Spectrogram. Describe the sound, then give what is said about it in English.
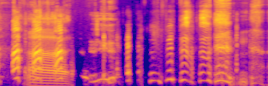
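A person imitates a horse's whinny with a short, loud, wavering vocal neigh lasting under a second, followed by quick talking. “But, you know, normal horse sounds is what you hear.”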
